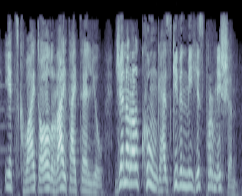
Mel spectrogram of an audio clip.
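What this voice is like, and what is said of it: Unconvincing fake Russian accent. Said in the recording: “your Russian accent? ... it wasn't a good accent anyway.”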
